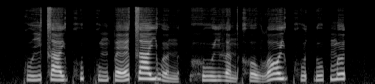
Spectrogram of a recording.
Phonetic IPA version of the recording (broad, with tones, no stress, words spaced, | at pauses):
kʷiː˨˧ t͡saː˧jkʷʰɐ˥p̚ kʷɪ˨˧ŋpɛː˨˥t͡saː˥jwɵ˨˩n | huː˨j lɐ˨˩nkʰo˨˩wlɔː˥j kʷʰɐ˨t̚uː˧p̚mɵ˥t̚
